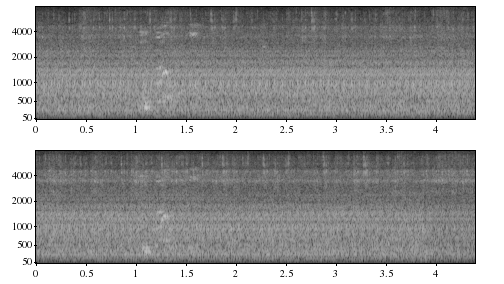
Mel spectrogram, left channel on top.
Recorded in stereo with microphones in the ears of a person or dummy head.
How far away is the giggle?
About 3 m.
